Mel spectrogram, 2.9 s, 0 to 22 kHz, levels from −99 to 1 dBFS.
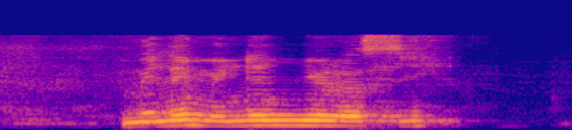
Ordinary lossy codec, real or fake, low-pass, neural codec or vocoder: MP3, 64 kbps; fake; 7.2 kHz; codec, 44.1 kHz, 3.4 kbps, Pupu-Codec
